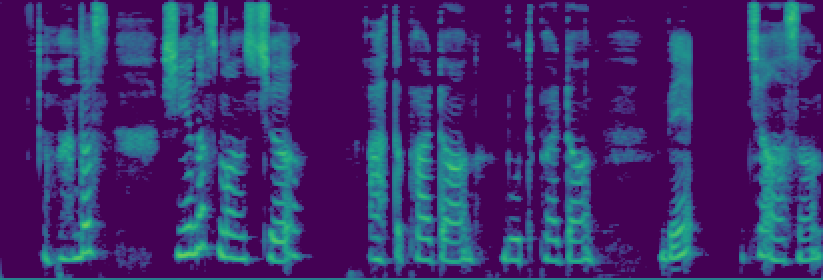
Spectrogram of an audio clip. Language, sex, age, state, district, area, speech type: Kashmiri, female, 30-45, Jammu and Kashmir, Bandipora, rural, spontaneous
